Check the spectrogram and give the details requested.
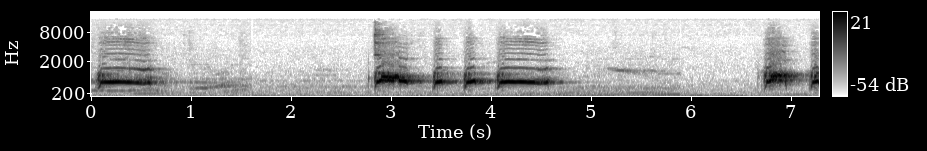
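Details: Zebra dove with a song in the style called "malaikat maut", said to suit breeding stock: mellow cooing phrases of three clipped notes ending in a long drawn, slightly wavering coo, repeated after pauses in a quiet room.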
